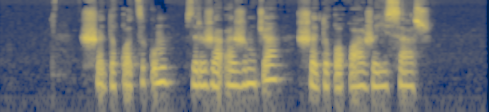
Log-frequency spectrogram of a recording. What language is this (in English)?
Kabardian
